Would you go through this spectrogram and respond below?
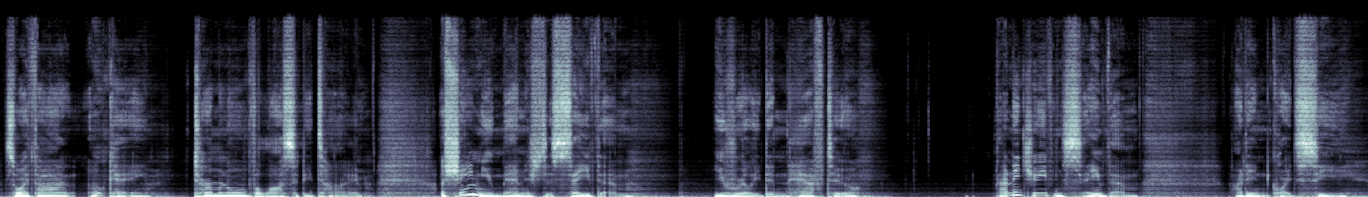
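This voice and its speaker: Chatty, vain male supervillain, played by a man, smitten and casually menacing, unhurried and gravelly, ASMR roleplay. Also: fairly high pitch, sing-song, mellow, dry recording, clean studio sound, distant mic, exaggerated voice. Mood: playful, menacing. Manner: flirtatious, casually menacing, musing aloud. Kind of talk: ASMR roleplay monologue to the listener.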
